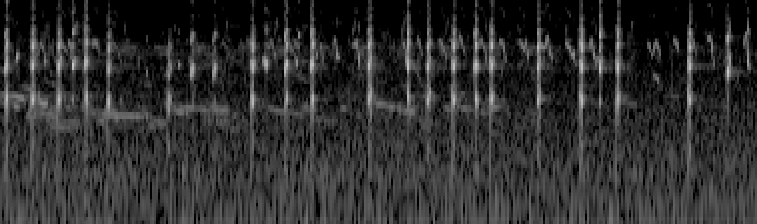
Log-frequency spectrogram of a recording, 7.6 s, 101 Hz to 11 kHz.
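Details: Australian hobby in Victoria, Australia, December 2023, calling in a rapid, loud run of harsh, ringing notes, about three per second with brief pauses, while faint twittering of other birds continues underneath.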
